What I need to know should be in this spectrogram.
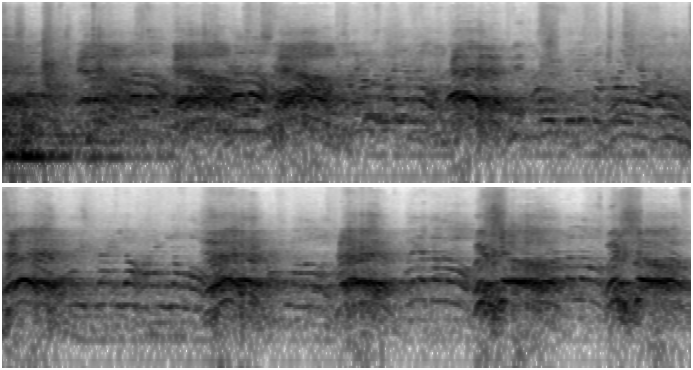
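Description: A man shouts chants to a crowd from above.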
